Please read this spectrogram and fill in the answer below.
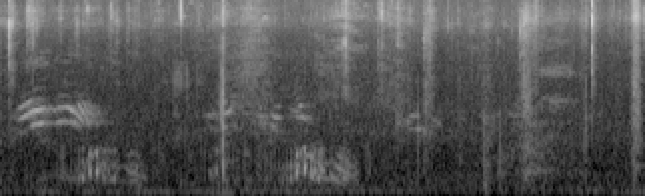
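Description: Rock pigeon cooing: two low, wavering coos, about a second in and about three seconds in.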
